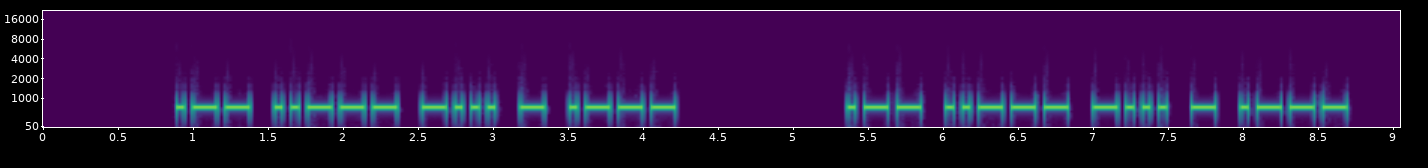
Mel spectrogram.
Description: Morse code, heard as a keyed tone, about 21 wpm, 700 Hz. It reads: W2BTJ W2BTJ
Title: USA Call Signs - 5 Characters - Repeated 2x - 22wpm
